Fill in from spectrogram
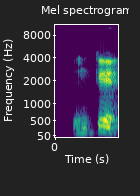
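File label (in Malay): "jengkek", Malay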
